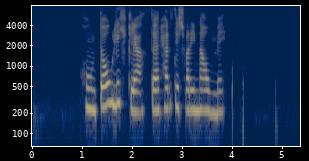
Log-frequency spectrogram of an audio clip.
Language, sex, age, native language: Icelandic, female, 20-29, Icelandic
